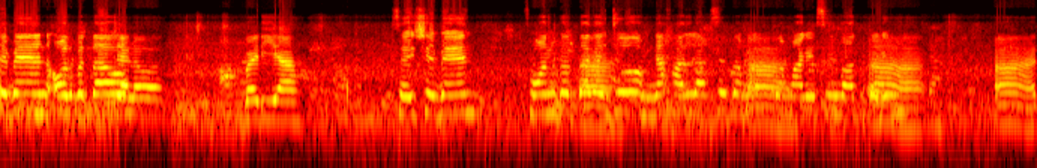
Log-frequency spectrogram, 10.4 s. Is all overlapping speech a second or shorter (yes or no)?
yes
